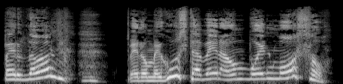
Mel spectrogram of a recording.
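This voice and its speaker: A shrill, boozy older aunt, sneering and cruel, her voice leaping high and low. She speaks with a Latin American Spanish accent in a dry, close recording. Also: big pitch swings, a little slow, dry recording, exaggerated voice.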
